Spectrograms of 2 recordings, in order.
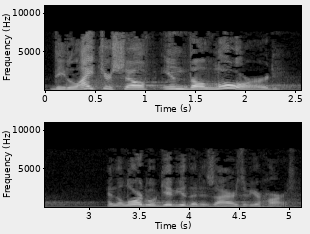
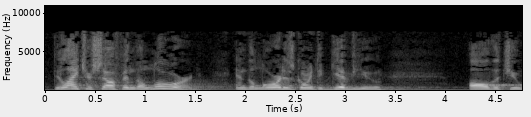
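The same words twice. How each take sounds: First: Scripture reading. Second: Said in the usual way. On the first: Shown as a demonstration. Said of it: "Psalm thirty-seven says". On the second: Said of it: "What a great promise".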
